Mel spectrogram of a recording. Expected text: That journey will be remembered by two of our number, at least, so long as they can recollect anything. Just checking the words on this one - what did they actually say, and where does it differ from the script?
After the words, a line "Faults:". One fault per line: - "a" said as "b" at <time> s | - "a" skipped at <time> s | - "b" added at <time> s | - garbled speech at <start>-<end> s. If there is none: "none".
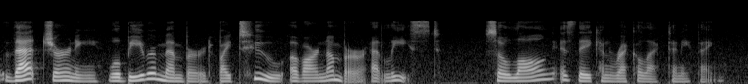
That journey will be remembered by two of our number, at least, so long as they can recollect anything.
Faults:
none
